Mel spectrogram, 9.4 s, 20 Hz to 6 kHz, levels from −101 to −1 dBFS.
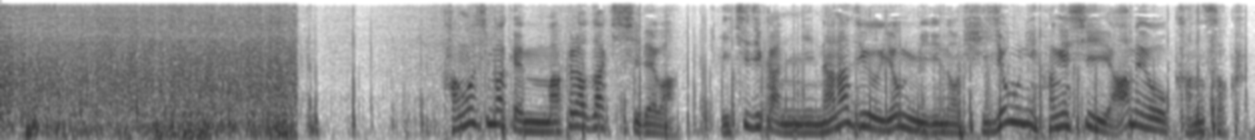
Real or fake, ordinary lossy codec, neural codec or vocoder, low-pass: real; none; none; 5.4 kHz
